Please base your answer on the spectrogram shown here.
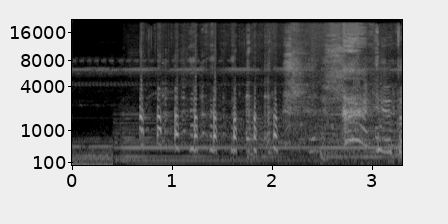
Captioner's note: laughter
